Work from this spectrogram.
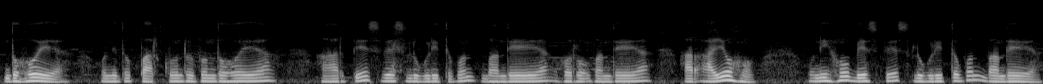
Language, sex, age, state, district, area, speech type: Santali, male, 30-45, Jharkhand, Bokaro, rural, spontaneous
